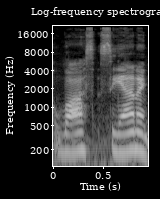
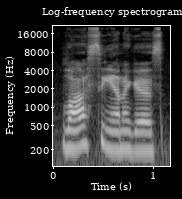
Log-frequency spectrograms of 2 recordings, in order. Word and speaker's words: Las Cienegas: spot over here and lost siena guess i know how to pronounce it now i looked it up los cienegas national conservation area and how it was this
